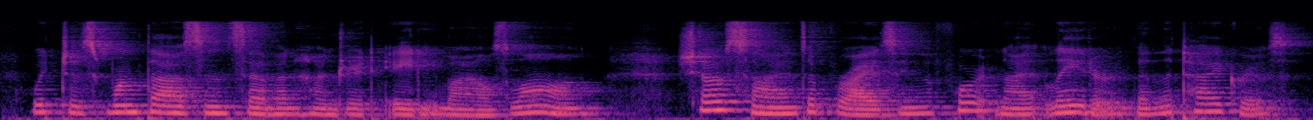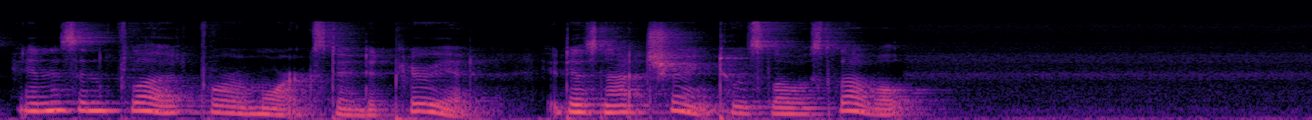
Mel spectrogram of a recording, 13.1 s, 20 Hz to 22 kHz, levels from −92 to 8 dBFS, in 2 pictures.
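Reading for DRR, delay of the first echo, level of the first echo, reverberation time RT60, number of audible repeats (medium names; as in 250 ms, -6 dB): 7.0 dB, no echo, no echo, 0.55 s, no echo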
